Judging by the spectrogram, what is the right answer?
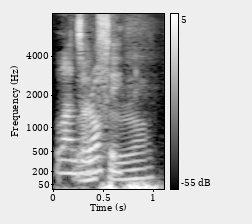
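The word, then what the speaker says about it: Lanzarote: How do you pronounce it in English? Lanzerati.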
